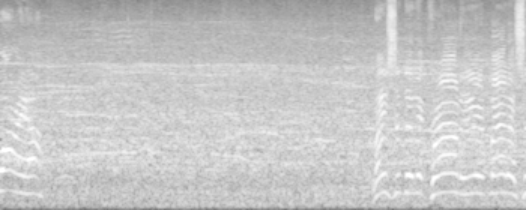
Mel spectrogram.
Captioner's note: crowd cheering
